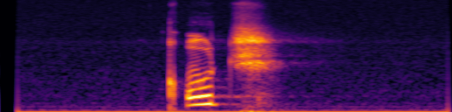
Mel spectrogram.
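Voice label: "musgo" Spanish, Ixil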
